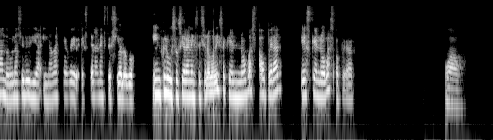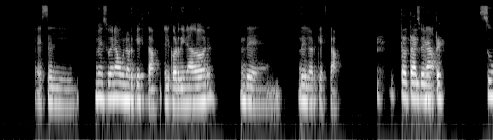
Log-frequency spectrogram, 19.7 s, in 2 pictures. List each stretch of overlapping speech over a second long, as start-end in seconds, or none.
none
